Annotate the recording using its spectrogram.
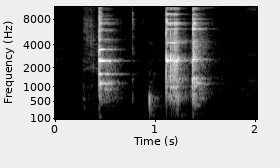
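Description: Glass bowls clinking as a large glass bowl is set down against a smaller one: two ringing clinks, the second just after a second in, then a lighter knock.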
